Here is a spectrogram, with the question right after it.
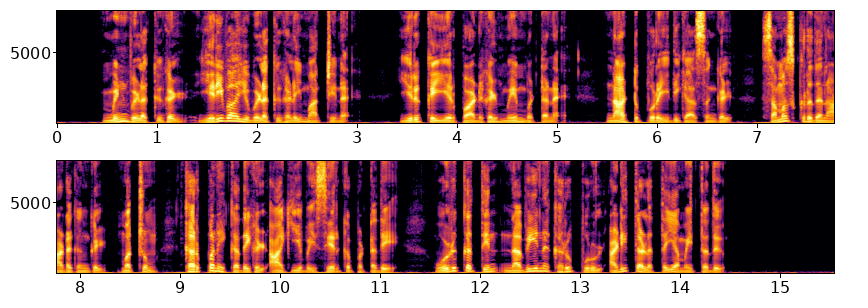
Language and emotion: Tamil, neutral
